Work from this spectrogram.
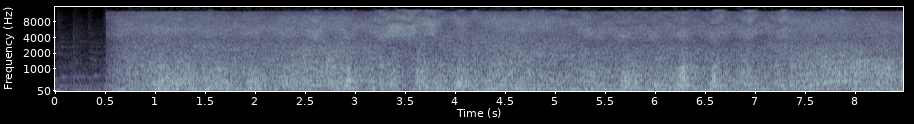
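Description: Car being washed with a pressurised water spray in the morning, a steady loud hissing wash that starts abruptly after a brief quiet moment and continues without pause.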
